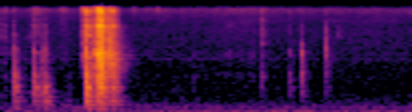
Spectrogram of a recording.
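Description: A brief, sharp clink of small hard objects being handled, about half a second in, followed by a few faint clicks.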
